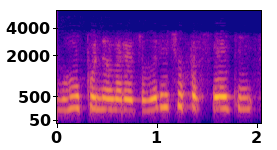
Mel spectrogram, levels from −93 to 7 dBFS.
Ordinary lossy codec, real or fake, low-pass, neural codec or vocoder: AAC, 24 kbps; fake; 5.4 kHz; codec, 16 kHz, 1.1 kbps, Voila-Tokenizer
